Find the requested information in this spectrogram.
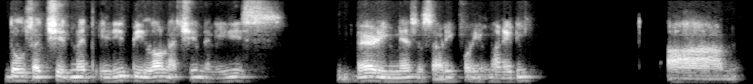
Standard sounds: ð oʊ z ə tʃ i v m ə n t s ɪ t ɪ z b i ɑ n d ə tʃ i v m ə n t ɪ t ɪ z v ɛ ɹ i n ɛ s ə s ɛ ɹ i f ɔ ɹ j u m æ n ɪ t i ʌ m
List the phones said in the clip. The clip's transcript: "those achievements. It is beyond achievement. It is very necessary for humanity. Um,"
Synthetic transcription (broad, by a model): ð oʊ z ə tʃ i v m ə n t ɪ t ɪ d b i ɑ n ə tʃ i v m ə n t ɪ t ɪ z v ɛ ɹ i n ɛ s ə s ɛ ɹ i f ɔ ɹ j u m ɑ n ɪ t i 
